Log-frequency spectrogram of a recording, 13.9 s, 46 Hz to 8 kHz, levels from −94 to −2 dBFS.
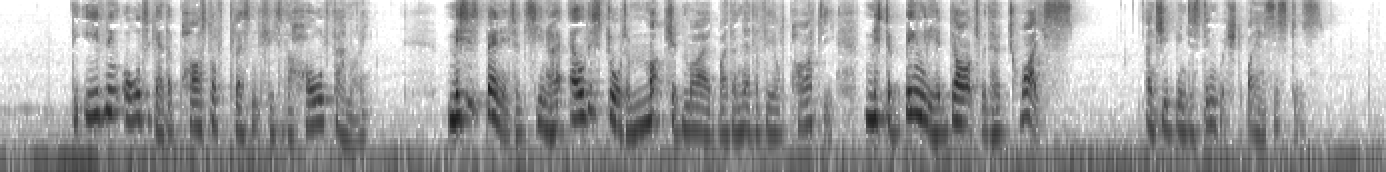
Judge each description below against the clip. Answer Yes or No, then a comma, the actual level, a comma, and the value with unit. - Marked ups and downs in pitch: Yes, wide, 7.0 semitones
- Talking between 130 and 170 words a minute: Yes, average, 165 wpm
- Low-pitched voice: No, medium, 185 Hz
